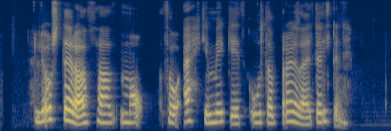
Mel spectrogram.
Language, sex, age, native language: Icelandic, female, 30-39, Icelandic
